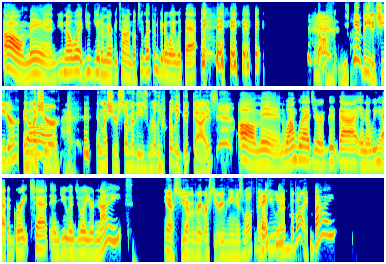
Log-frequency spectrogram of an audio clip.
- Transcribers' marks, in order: laugh; scoff; chuckle; laughing while speaking: "really"; other background noise
- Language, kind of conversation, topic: English, unstructured, What hobby would help me smile more often?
